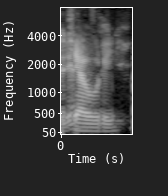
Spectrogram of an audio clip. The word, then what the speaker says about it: Ellauri: E-L-L-A-U-R-I. Capaz que lo dije mal, lo deletreé, no sé. Pero yo hubiese dicho Ellauri siempre. – Ellauri, ok. – Pero acá dicen Ellauri.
